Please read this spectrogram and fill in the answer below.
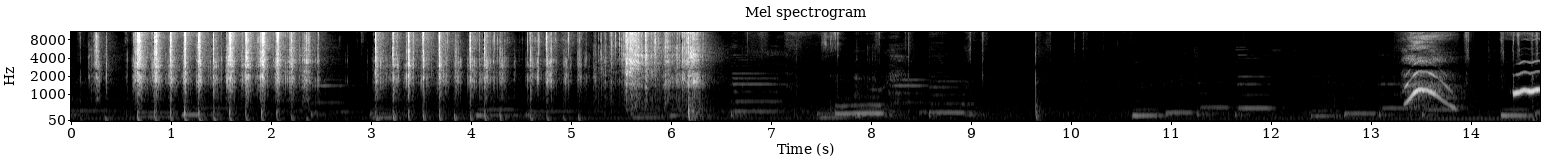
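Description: Background music: a plucked, guitar-like melody of short notes, with rapid runs of clicks in the first half and a brief gliding tone near the end.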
